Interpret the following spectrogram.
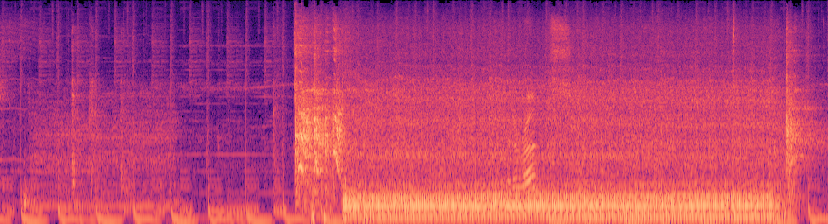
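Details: Motorcycle after fuel filter replacement (had stuttering and surging): short cranking, then steady even idle; starts and runs cleanly.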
